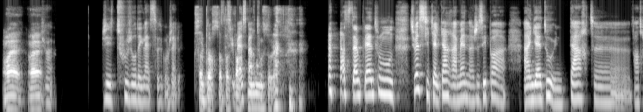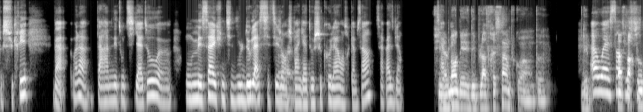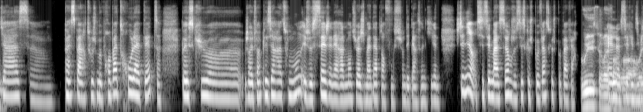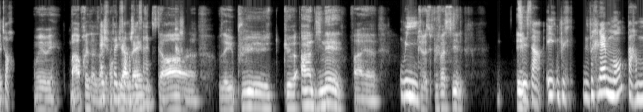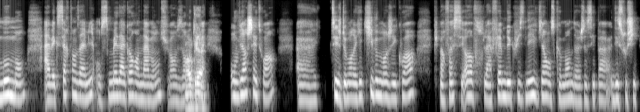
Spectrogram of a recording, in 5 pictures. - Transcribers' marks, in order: chuckle; tapping; chuckle; other background noise; stressed: "moments"; blowing
- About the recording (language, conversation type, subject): French, podcast, Quel plat a toujours du succès auprès de tes invités ?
